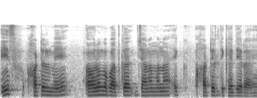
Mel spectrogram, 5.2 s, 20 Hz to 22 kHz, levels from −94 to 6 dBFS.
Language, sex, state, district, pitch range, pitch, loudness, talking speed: Hindi, male, Maharashtra, Aurangabad, 135-150 Hz, 145 Hz, -21 LUFS, 140 wpm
